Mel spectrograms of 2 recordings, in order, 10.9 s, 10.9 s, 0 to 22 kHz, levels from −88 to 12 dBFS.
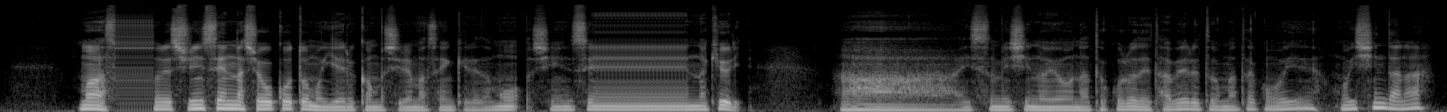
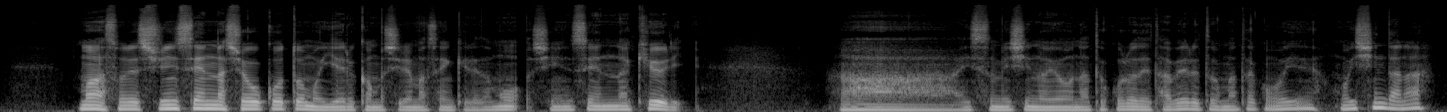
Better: second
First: audio freezing; at 1 s and at 4.5 s for 0.5 s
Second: none

